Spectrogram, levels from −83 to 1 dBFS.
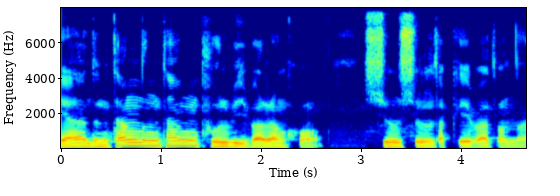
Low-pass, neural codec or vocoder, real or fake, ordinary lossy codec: none; none; real; none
